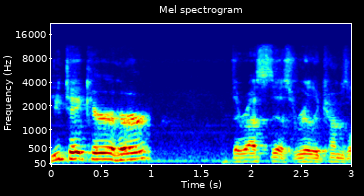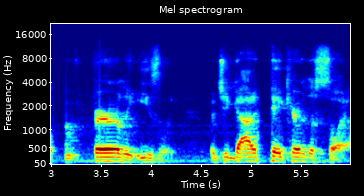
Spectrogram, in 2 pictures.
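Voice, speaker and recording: Somewhat breathy and fairly quick, a man speaks with an American accent and lively intonation. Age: 50s. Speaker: farmer. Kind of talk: panel talk.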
